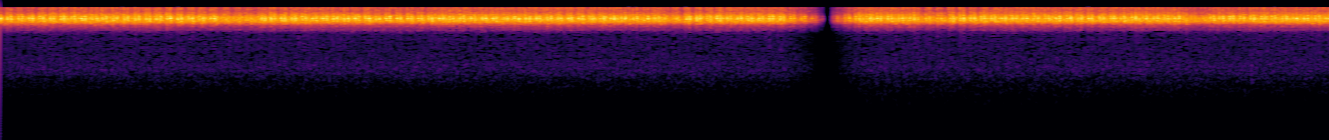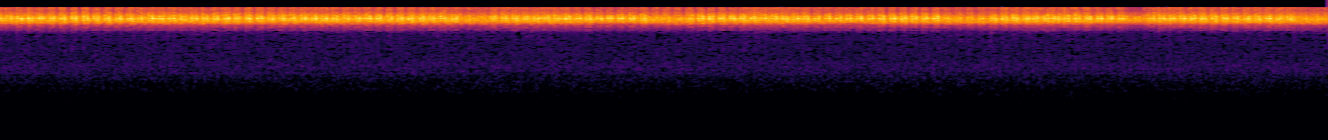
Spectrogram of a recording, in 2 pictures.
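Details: Crickets chirping at night in a summer forest: a dense, continuous high-pitched trill held steady throughout, broken only by one brief silent gap near six seconds, with a faint soft hiss beneath.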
